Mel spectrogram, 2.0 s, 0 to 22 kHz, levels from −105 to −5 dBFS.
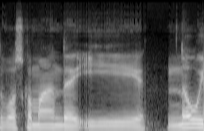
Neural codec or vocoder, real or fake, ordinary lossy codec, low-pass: none; real; Opus, 16 kbps; 19.8 kHz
